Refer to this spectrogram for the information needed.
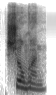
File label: "showman", Indian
